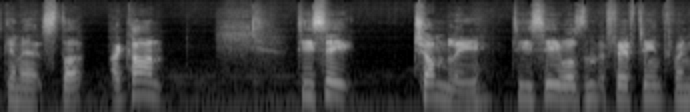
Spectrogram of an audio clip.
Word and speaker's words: Cholmondeley: Pronounce Cholmondeley? Cholmondeley? Diving deep into the... I'm just gonna start... I can't... TC... Chumley.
